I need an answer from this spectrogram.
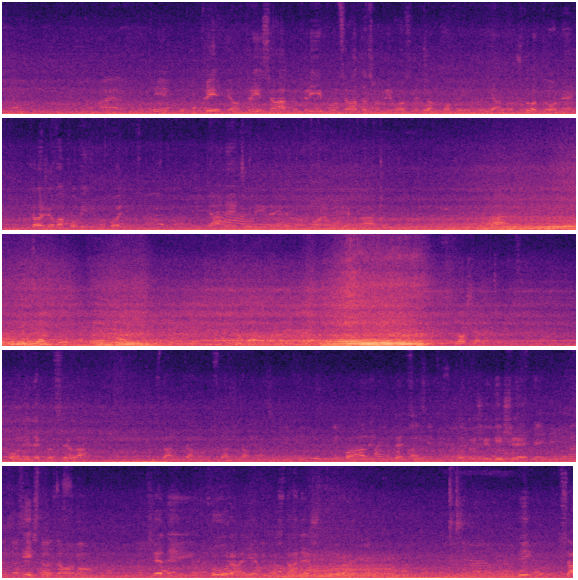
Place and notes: venloer / simrockstr. - street sounds
sounds at the street corner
